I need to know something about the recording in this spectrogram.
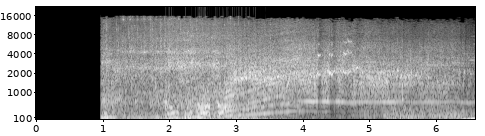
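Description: Drift car at full throttle with tyres squealing, cutting in abruptly about a second in. The engine note climbs and then holds steady at high revs.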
